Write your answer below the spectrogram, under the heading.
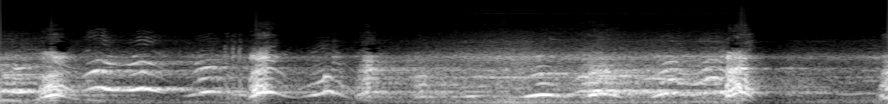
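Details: A pair of Siberian Huskies held by a rescue group howl and yodel in short wavering bursts, pitch bending up and down, mixed with brief yips and woo-woo sounds, two voices overlapping throughout before fading at the end.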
